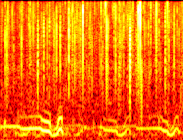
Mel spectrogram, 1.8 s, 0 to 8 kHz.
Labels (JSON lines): {"label": "biophony, cascading saw", "recorder": "SoundTrap 600 or HydroMoth"}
